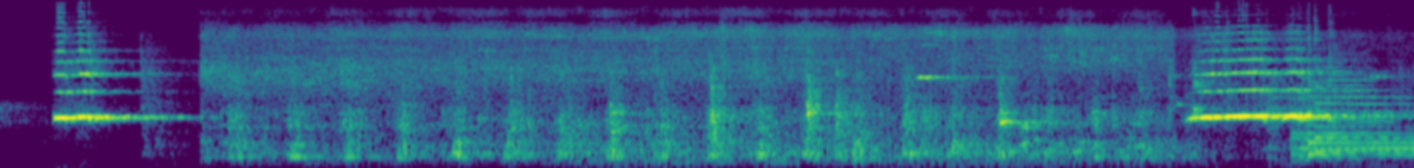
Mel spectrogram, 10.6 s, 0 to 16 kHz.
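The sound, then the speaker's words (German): A steam train pulls away from platform 10 of a station: a loud whistle blows, then hissing steam and rhythmic chuffing build and roll on steadily before a second long whistle sounds near the end. “Meine Damen und Herren, Achtung an Gleis 10. Die Türen schließen selbsttätig. Vorsicht bei der Abfahrt.”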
